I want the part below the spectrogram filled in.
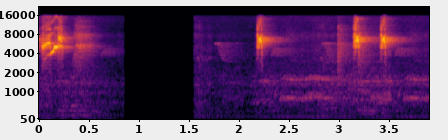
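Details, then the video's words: Sogon, a tutor recording for teaching captive sogon, gives very high, sharp chirps in quick clusters separated by short silences, over a faint low background hum. "MASTERAN SOGON"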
